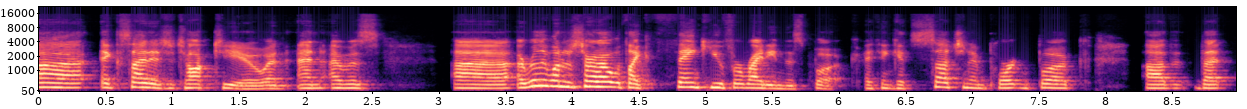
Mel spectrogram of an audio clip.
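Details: Adult male speaker; normal speech.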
